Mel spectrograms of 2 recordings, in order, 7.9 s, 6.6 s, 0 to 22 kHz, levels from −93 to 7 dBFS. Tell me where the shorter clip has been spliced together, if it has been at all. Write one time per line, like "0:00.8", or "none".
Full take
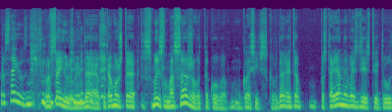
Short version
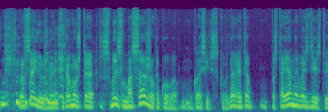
0:01.1
0:03.1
